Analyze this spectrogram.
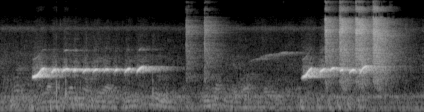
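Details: White-rumped shama from Tangse, rough 'trek' call used to rouse young birds: two long steady buzzy trills, each starting with an upward slur, separated by harsh chacks and a soft rising whistle.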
